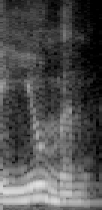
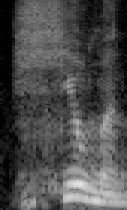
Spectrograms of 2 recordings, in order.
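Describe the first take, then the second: First: The word is said without an H sound. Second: The word is said with an H sound. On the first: The speaker calls it wrong. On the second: The speaker calls it right.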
